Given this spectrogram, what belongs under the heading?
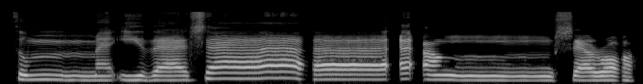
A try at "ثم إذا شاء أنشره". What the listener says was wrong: போதாது, ஏட உச்சரிப்பும் போதாது. ثم إذا شاء أنشره. ஜாயின் ஆகணும். நீங்க அந்த இடத்துல ராகம் எடுக்கணும். உங்களோட டோன் இதானே.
